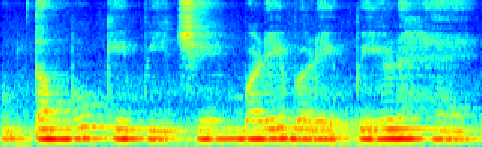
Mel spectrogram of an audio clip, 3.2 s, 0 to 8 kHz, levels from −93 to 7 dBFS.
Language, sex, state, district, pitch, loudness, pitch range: Hindi, female, Chhattisgarh, Bilaspur, 185 Hz, -14 LUFS, 185-190 Hz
